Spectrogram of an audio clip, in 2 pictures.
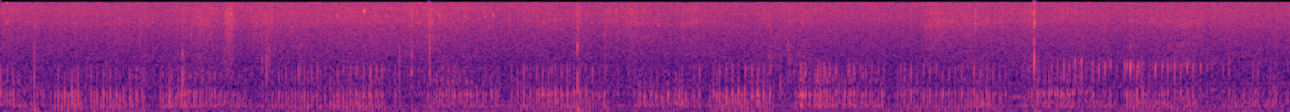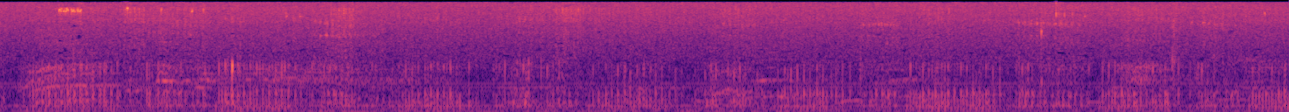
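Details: Chase, a kitten living at Starlight Farm, purrs while looking to nurse; a steady low rumbling purr with rhythmic pulses runs throughout, with faint soft clicks and rustles above.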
